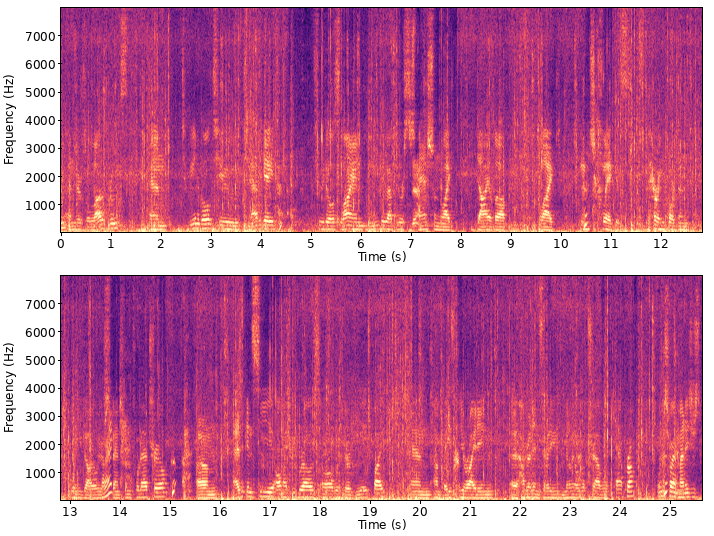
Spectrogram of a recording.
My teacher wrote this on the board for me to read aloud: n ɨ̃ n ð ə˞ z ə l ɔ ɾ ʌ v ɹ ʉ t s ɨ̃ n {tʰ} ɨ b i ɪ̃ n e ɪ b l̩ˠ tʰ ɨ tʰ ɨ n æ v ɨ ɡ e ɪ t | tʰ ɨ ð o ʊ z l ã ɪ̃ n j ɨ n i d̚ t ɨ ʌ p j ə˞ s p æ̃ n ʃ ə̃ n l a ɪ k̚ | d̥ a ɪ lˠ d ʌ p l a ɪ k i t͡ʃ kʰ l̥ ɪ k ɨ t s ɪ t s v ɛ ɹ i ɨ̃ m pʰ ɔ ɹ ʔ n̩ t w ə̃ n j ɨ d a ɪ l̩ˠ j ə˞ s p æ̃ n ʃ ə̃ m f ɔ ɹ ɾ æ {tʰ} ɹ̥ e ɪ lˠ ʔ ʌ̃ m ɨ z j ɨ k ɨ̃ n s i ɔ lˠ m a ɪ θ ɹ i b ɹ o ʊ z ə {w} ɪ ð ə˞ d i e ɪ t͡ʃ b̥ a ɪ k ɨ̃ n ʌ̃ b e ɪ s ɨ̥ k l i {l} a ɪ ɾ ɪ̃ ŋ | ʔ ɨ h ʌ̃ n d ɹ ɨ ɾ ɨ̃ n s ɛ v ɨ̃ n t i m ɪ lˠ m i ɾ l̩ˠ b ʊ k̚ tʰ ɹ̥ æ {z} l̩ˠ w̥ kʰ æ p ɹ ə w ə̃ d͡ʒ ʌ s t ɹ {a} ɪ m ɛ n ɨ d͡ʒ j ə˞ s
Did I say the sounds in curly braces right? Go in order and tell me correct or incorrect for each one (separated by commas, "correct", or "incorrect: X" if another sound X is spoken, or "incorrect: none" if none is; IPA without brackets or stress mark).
correct, correct, correct, incorrect: ɹ, incorrect: v, correct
